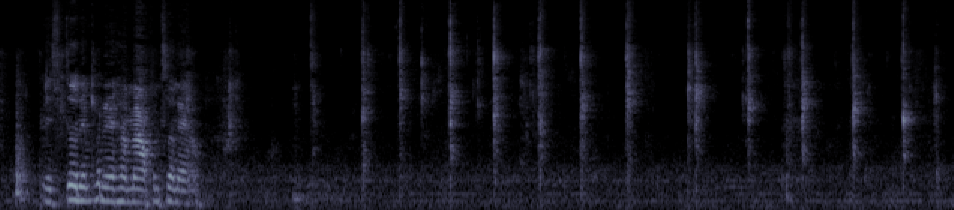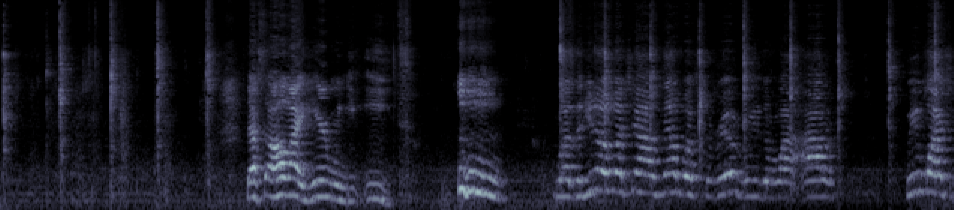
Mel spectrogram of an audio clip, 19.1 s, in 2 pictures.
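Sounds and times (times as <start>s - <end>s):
mouth smacking while chewing: 2.8s - 11.9s.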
